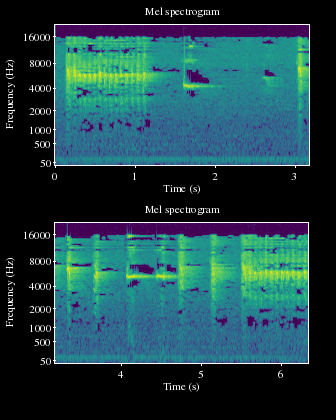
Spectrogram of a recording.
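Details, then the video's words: Konin giving a varied song: fast rattling trills at the start and end, between them slurred high whistles, a level sustained whistle and a run of sharp staccato chips. "SUARA KONIN SUPER JOSS"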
